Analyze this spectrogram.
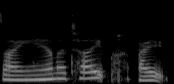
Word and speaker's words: cyanotype: Yeah, cyanotype. That's maybe how it's pronounced. But it's spelled like cyan and then O type. All one word.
